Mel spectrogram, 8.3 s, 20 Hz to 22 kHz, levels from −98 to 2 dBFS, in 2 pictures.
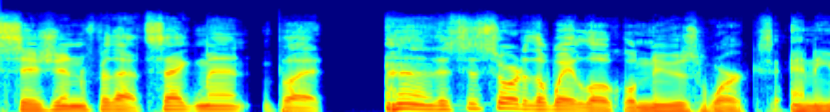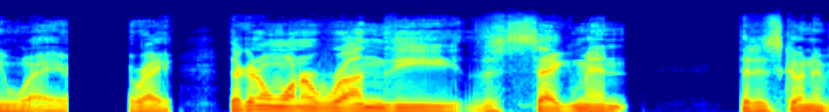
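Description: A playback stall at 4.48 s cuts the speech off mid-flow, leaving silence for about 0.31 s until 4.80 s, when the speech resumes. The likely cause is the player running out of buffered data or having its output thread blocked.

Time-compressed catch-up follows from 4.80 to 5.42 s: to recover the lost time, the player cuts out small pieces and cross-fades the remainder, so the speech runs about 1.5 times faster at its normal pitch.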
